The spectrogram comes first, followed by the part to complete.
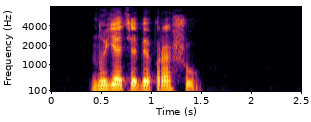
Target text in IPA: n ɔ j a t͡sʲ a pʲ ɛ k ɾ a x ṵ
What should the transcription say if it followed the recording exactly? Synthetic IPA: n u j a t͡sʲ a bʲ ɛ p ɾ a ʂ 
